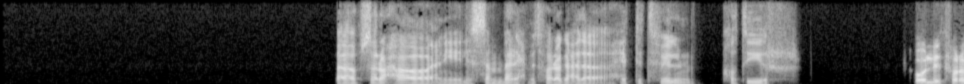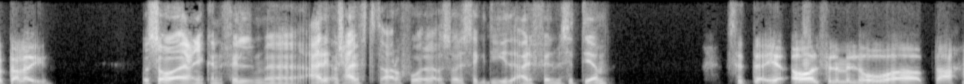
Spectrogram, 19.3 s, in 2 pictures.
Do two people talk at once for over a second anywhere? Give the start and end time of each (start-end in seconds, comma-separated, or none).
none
